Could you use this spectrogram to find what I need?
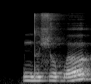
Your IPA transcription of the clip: ndʊɕʊ bʌ

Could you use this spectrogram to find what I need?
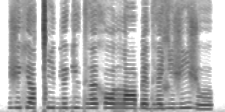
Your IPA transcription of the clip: ʒɪxʲɑ ǀibʲə ɡʲəlʲdʱɜxɔ rɑ ɓɛdʱɛʑiʒi ʒʊ

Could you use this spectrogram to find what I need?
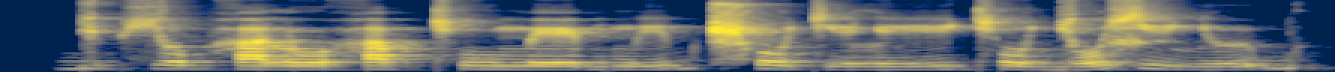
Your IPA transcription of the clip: ɡibçɤbha lo habcʰumeːb mibʈ͡ʂʰo ciliːcʰo ɟoɕi ʎɯb

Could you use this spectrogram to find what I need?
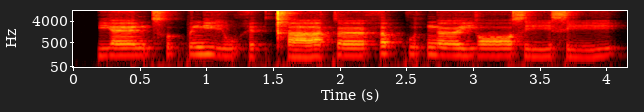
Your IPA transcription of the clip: jɛː˨n t͡sʰʊ˧k̚pɪ˥ŋjiː˨w hɪ˨˥k̚ t̪ʰaː˨˥ kœː˨hɐ˥p̚kʷɐ˨˥t̚ n̪œː˧ jɔː˧siː˨˧siː˨˥

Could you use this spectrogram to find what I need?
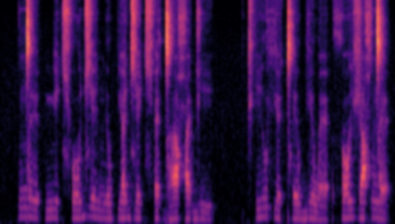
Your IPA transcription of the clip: ŋ͡ǀɪ | mʲɛt͡ɕʰod͡ʑei̯ ŋɪu̯pʲad͡ʑɛ t͡ɕʰɛɡ͡ǀaħɛ ɡi | t͡ʃʼiu̯ fʲay̯ǀʰeu̯bʲewɛ | θɔi̯ ʒaħŋ͡ǀɛ

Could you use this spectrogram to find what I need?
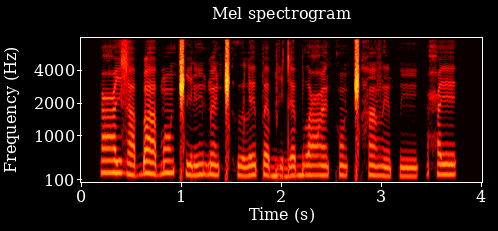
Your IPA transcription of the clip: ʕi˧za˨ ɓa˦˨ɓɔ̃˦ǁi˨ ɾĩ˦ ɓɛ̃˨˦ǁʰɯ˨le˦ pɛ˧bi˨ dɛ˧bɤ˧ʕɛ̃˧ kɔ̃˧ ǁʰã˦vẽ˧pːĩ˧ | ħe˧

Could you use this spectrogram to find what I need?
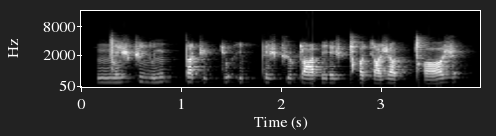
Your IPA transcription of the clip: ŋ͡ǀeʒ t͡ʃøʎuɲ tːɑt͡ʃeʈcuhip tːeʒt͡ʃuʈɑ θiɾeʒǀʰɒcɑʒ ɑʈ ǀʰɒʒ

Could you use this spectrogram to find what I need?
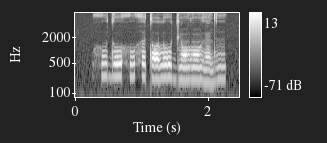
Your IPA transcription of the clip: hu˦doː˦ hu˦hə˦tɔ˧loː˦ d͡ʒɔ̃˧ɣɔ̃˧ ɣɛ̃˨dɨ˦

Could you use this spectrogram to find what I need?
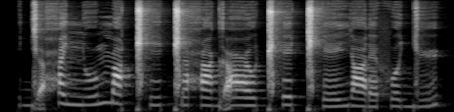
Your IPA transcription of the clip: ɟə̰ħe ɲumɑ ǁʰiɡ͡ǁəħɑɡə̰ ʕoǁʰe ǁʰejɑɾɛfo ɟy

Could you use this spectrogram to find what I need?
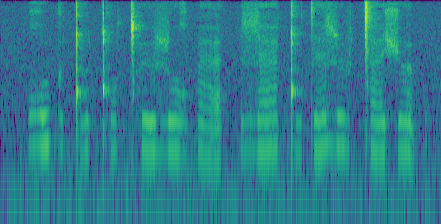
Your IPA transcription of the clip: ʁu ɡœɡ͡ǃɵǃʰɔ ǀʰø ɮoʁpæ | ɮæ ɡ͡ǃotɛɮøv ǀæ ʃœp

